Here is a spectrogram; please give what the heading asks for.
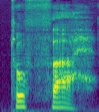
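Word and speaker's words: تفاح: This u is the short vowel, tells me to pronounce it as tu. So it's not ta or t, it's tu. Tuffah.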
